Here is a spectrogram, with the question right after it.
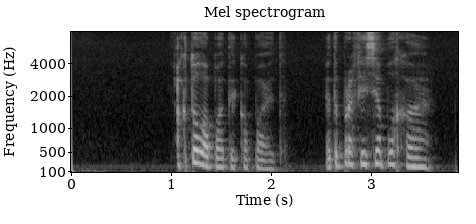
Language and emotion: Russian, neutral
